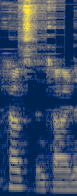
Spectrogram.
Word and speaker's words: Constantine: Oh, I think even John Constantine is in there, and I'm going to say Constantine's name probably 200 to 300 times an episode because that's how it's pronounced. Not teen, but time.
